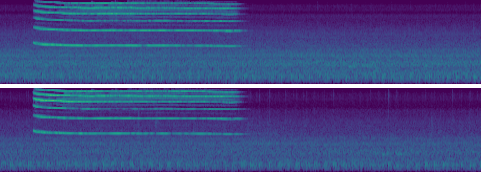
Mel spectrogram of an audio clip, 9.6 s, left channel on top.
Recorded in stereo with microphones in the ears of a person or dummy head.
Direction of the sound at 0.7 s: 30° right (ahead or behind).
